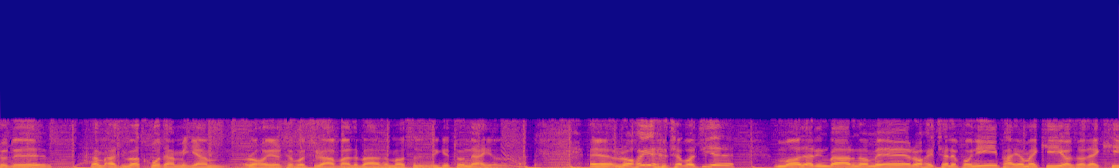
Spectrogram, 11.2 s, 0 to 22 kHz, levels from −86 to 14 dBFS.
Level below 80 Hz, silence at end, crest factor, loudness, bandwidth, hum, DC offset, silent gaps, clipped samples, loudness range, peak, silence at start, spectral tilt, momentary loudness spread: -28 dBFS; 0 s; 14 dB; -15 LUFS; 6.8 kHz; none; under 0.1%; none; under 0.1%; 2 LU; -2 dBFS; 0 s; -5 dB/octave; 8 LU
